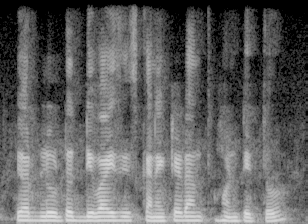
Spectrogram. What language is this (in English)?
Kannada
